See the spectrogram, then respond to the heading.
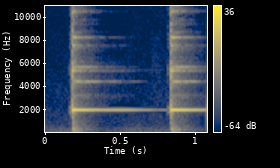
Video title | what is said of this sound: Sounds Bottles, Tuning Forks and Xylophones - Science Class with Mister C | it sounds like it got higher in pitch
